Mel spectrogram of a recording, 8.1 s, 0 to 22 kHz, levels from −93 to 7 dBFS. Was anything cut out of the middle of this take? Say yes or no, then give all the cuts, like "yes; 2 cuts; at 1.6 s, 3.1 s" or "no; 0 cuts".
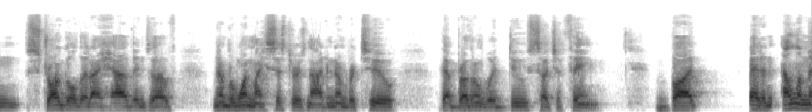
yes; 4 cuts; at 1.5 s, 3.3 s, 4.5 s, 4.8 s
